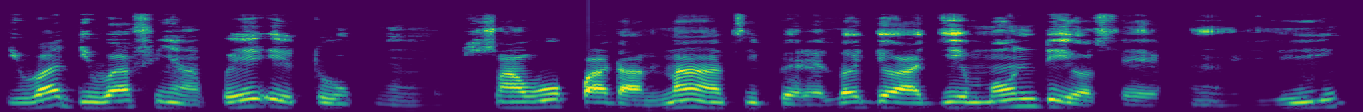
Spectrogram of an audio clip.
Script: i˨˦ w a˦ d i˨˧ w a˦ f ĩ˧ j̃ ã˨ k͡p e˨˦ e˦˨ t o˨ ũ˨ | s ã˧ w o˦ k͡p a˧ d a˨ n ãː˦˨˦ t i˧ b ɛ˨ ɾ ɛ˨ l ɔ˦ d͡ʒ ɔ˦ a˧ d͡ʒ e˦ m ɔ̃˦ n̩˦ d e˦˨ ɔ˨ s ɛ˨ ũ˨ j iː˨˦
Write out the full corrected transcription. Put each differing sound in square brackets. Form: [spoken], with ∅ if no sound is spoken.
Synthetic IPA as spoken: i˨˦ w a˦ d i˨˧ w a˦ f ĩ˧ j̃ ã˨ k͡p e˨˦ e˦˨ t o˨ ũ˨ | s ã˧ w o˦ k͡p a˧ d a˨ n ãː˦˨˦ t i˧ b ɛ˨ ɾ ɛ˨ l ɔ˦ d͡ʒ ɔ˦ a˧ d͡ʒ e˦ m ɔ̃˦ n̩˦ d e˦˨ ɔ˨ s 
